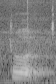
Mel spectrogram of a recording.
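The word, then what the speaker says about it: Turque: হ্যাঁ, ওকে, তুর্ক, এটা হবে টি ইউ আর সি কিউ ইউ ই, তুর্ক, তুর্কি, তুর্ক, সেম উচ্চারণ।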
